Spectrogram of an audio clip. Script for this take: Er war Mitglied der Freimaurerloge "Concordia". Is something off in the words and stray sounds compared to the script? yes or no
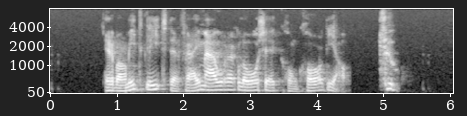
yes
